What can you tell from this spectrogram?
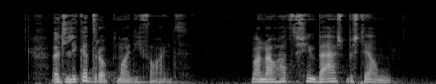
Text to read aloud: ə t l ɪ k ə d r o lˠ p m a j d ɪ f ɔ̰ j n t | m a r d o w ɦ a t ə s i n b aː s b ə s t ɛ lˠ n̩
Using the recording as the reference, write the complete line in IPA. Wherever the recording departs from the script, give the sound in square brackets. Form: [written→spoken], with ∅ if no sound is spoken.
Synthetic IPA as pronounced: ə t l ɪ k ə d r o [lˠ→∅] p m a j d [ɪ→i] f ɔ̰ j n t | m a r [d→n] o w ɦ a t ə s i n b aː s b ə s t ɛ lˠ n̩

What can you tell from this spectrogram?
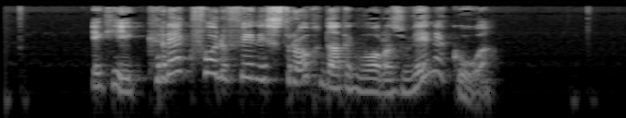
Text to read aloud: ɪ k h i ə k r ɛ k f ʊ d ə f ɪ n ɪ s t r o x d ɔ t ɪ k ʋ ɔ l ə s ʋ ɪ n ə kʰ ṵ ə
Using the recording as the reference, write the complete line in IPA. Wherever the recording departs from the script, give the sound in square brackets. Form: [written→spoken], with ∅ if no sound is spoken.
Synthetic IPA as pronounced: ɪ k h i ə k r ɛ k f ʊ d ə f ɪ n ɪ s t r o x d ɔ t ɪ k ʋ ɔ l ə s ʋ ɪ n ə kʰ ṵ ə

